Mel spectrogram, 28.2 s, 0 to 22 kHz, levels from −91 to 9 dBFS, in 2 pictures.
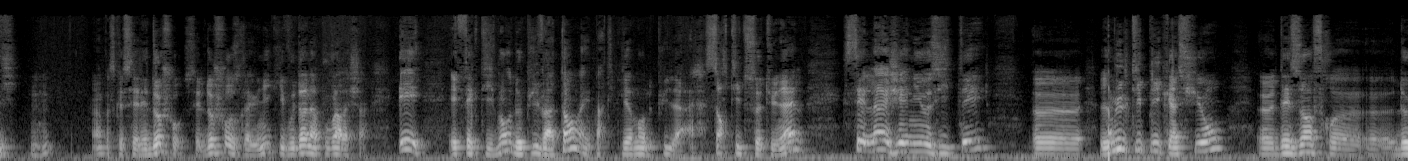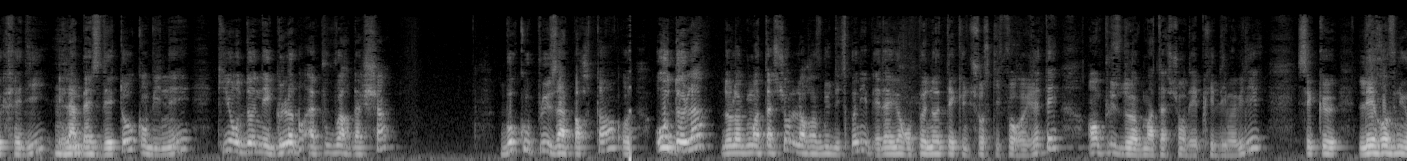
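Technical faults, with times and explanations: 11.05 s, 17.03 s and 20.35 s, damaged data in a compressed stream: three brief blips, each about 0.03 s long, where corrupted bytes made the decoder misread frames and resync at the next header.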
